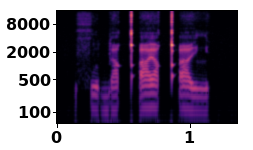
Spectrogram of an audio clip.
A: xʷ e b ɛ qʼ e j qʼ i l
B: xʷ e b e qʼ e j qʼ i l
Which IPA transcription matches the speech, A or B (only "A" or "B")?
B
